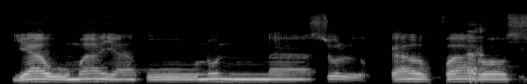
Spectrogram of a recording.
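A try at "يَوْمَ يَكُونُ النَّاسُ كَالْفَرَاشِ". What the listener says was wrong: Tidak ada lam. Tidak ada lam. Nasukal. Langsung masuk nasukal.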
